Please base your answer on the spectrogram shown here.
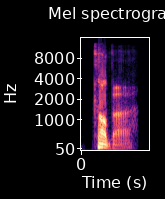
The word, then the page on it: cobber: British English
